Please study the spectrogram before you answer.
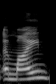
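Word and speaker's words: amine: तो आपने इसके साथ एमीन्स लगा देने। इसको एमाइन पढ़ लें, एमीन पढ़ लें, एक ही बात है, ठीक है।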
